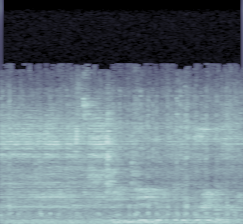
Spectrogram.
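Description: A metal key scraping steadily across a scratch-off lottery ticket, rubbing off its latex coating.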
